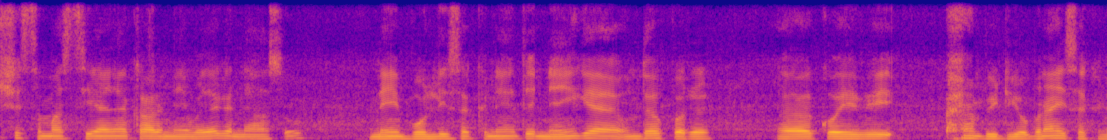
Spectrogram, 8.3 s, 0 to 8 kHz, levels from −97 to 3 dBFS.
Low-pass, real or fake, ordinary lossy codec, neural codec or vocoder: none; fake; none; codec, 16 kHz, 6 kbps, DAC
